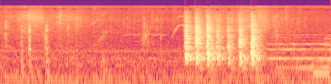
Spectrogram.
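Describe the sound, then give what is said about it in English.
Knocking on a door arrives as a quick run of sharp, hollow raps, several in rapid succession, loud against a quiet background with a few softer thuds earlier. “The knocking startles him.”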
